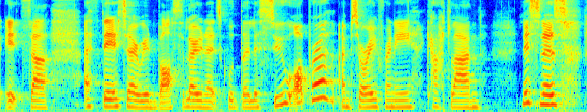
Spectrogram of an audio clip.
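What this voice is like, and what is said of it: English accent. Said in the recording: “My English accent butchers anything as lyrical as that”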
